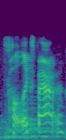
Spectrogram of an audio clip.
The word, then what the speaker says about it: Frederiksberg: So for example, there's a part of close to Copenhagen, an adjacent city called Frederiksberg, and it's pronounced Frederiksberg. So you can sort of hear in your voice, like you're catching yourself as you're pronouncing it.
